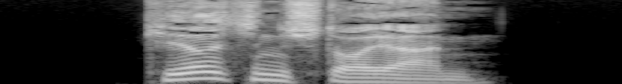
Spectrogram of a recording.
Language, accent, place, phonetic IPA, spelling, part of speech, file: German, Germany, Berlin, [ˈkɪʁçn̩ˌʃtɔɪ̯ɐn], Kirchensteuern, noun, De-Kirchensteuern.ogg
- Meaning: plural of Kirchensteuer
